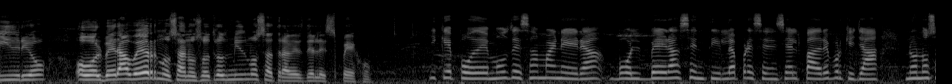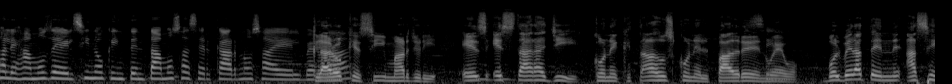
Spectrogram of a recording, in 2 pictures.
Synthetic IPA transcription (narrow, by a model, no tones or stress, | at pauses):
iðɾeo̞ | oβo̞lbe̞ɾaβe̞ɾno̞sano̞s̬o̞t̪ɾo̞zmizmo̞sat̪ɾaβe̞zd̪e̞le̞spe̞xo | ike̞po̞ðe̞mo̞zd̪eesamane̞ɾabo̞lβe̞ɾase̞nt̪iɾlapɾe̞se̞nsjaðelpaðɾe̞p̬o̞ɾke̞ʝa | no̞no̞sale̞xamo̞zd̪e̞elsino̞ke̞int̪e̞nt̪amo̞sase̞ɾkaɾno̞saelbeɾklaɾoke̞simaɾd͡ʒuɾi | e̞se̞st̪aɾaʝiko̞ne̞kt̪aðo̞sko̞ne̞lpað̞ɾe̞ðenwe̞βo̞ | bo̞lbe̞ɾat̪enase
